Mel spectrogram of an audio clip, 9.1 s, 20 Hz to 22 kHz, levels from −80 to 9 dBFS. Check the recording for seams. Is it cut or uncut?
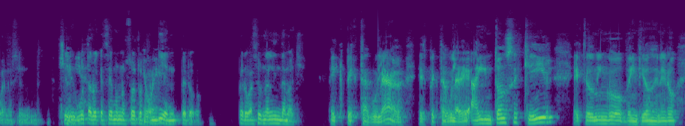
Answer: uncut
